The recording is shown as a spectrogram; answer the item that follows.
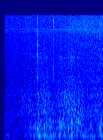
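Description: A low, fluctuating rumble under a steady hiss, growing a little louder in the first second.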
